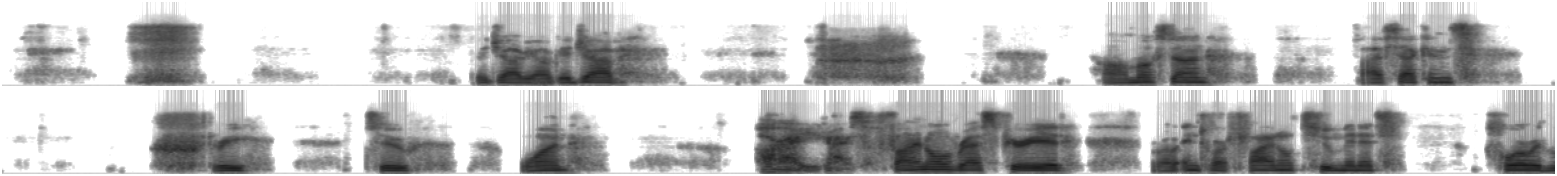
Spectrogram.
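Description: A young man talks calmly and clearly into a microphone.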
